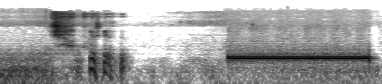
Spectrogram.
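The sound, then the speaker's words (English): After a few muffled rustles and faint voice-like sounds, a loud, steady telephone tone sounds on one pitch for about two seconds, then cuts off abruptly, while someone calls a cell phone. “Call his cell phone.”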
